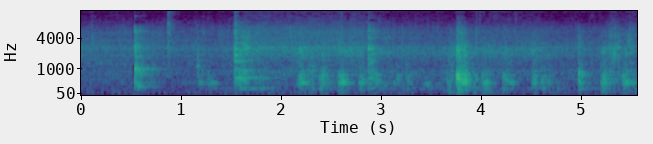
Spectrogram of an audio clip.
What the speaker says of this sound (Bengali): মশলাটা ভালো করে একটু কষে নেব।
